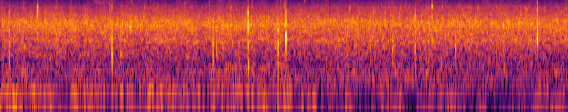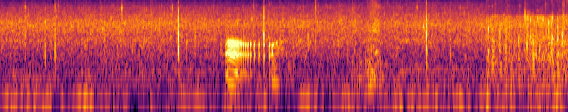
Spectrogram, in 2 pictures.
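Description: Steady rain falling on the lake water, with the sharp ticks of single drops striking close by. A brief louder sound stands out about six seconds in.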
